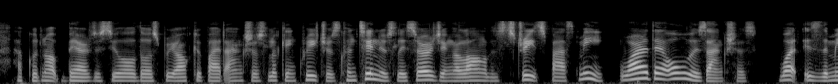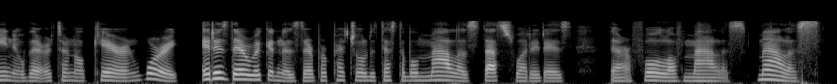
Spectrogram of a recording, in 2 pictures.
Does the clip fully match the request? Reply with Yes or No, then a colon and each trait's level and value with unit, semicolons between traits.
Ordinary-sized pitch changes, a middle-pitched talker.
Yes: average, 3.3 semitones; medium, 175 Hz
